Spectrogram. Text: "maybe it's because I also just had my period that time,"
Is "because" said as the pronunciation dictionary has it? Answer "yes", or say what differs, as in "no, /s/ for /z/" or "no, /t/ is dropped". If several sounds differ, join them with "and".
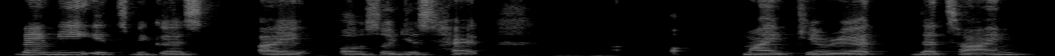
no, /s/ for /z/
